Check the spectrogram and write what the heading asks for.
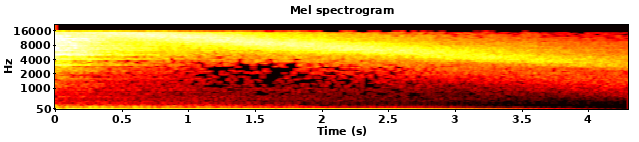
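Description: An electronic dance-music effect: a hissing noise sweep falling steadily in pitch over a held deep bass note, the whole sound fading away over about four seconds.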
